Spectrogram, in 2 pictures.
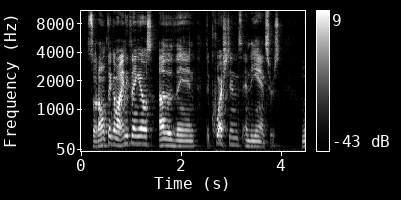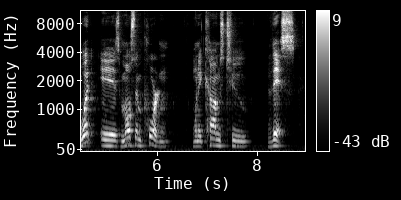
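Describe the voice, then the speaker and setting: A man's fairly high voice at a fairly slow pace. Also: ordinary pitch variation. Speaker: IT certification instructor. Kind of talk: tutorial. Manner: casual, conversational; occasional stumbles.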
